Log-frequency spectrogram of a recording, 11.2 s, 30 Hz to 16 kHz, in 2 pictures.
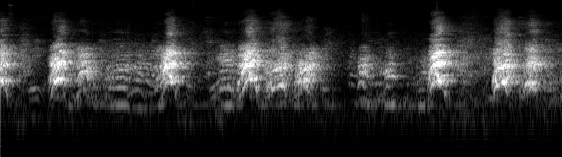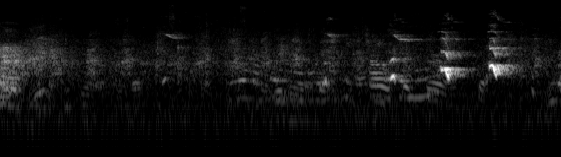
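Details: German Shepherd in a training class on 10 November 2019 for desensitizing dogs with aggression, giving a burst of about seven loud, harsh barks over five seconds, then quieter scattered sounds with faint voices.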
